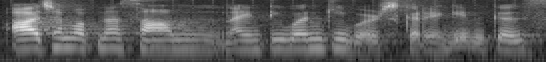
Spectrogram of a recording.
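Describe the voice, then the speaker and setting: A woman's voice: mid-range voice, little pitch movement, moderate pace, gravelly, bright, forceful tone, a little hiss or hum. A woman teaching an English grammar lesson, explaining patiently and often checking in with the listener. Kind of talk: bilingual classroom lesson.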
